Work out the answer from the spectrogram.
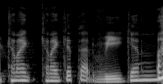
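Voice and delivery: high, soft mock diner; fussy customer. Imitating a diner wanting vegan, high soft mock voice. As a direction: put on a small, high customer voice.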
